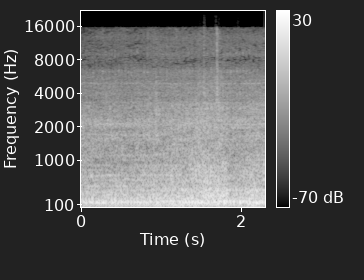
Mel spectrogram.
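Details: Honda EU2000 generator, newly set up with oil added, with roughly 1322 watts load: holds a steady, even low drone with no hunting, surging or knocking; running properly.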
